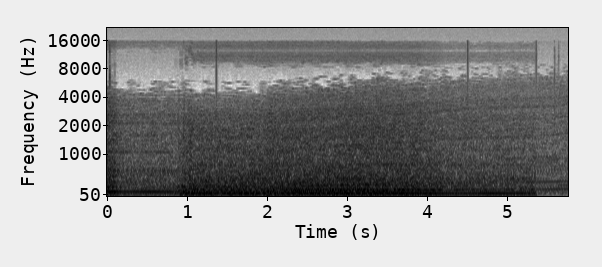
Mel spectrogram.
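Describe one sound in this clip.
A car engine hums steadily as the car drives off.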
